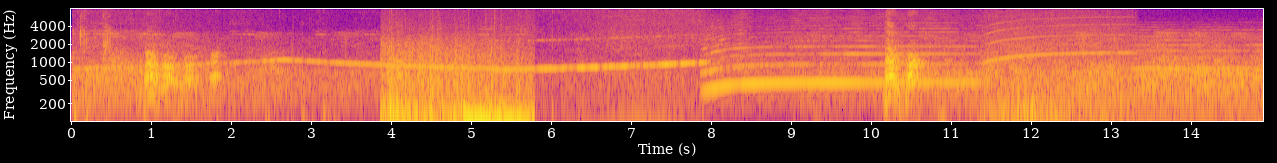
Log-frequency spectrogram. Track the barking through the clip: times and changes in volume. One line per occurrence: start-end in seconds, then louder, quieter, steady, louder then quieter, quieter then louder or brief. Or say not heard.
0.0-4.3 quieter
9.0-10.9 brief.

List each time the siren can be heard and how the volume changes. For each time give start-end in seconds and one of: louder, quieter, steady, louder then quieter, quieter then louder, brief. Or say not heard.
0.0-14.8 louder then quieter.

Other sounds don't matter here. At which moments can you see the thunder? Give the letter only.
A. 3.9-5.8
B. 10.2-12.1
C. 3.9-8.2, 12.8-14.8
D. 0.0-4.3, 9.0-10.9
A.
